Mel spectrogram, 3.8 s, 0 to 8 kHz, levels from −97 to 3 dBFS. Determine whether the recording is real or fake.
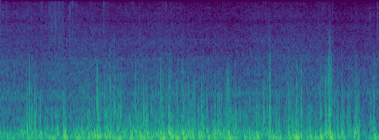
real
